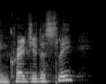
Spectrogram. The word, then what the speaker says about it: incredulously: Now, that's a long word, five syllables, incredulously, incredulously, stress the second, incredulously.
